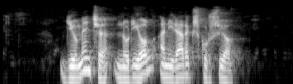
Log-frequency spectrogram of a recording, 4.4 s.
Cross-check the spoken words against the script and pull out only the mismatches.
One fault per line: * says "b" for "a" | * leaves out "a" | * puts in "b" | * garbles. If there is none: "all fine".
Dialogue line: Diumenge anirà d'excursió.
* puts in "n'Oriol"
